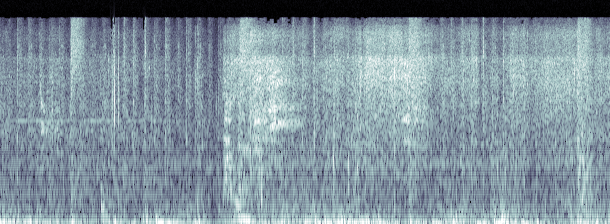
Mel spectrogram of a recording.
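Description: A waterproof jacket and body scraping and rustling against the rock walls of a tight crawl, with bumps of the camera being knocked about, over background music with a deep low rumble.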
